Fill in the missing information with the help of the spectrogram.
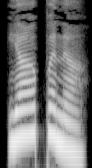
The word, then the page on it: ಯಾಪನ: Kannada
